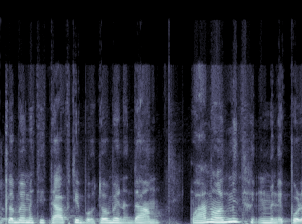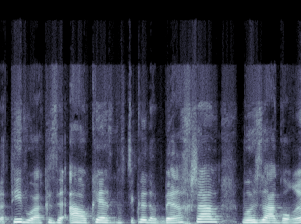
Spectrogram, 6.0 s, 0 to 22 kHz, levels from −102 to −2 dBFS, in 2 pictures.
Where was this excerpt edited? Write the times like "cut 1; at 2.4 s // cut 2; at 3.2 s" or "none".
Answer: cut 1; at 1.8 s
